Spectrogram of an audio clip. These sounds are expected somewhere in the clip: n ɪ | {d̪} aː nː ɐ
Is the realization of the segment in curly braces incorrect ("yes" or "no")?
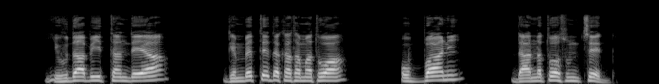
no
